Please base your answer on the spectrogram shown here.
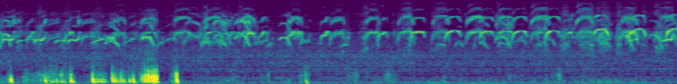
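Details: An unidentified bird singing, offered for meditative, mindful listening: dense, rapid high chirps repeated continuously, with brief low thumps in the first seconds.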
